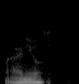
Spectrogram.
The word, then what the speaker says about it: años: Baños is bathroom? – Mm-hmm. And años is years. – Oh, años. – Años, not your butthole.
